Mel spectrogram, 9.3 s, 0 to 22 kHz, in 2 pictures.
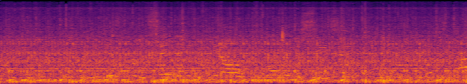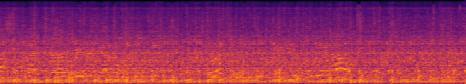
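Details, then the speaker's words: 1980 Chrysler 45 hp outboard (Starcraft boat) brought in for crank-no-start after coil packs replaced and points found faulty earlier; with new L82C plugs it started and settles into a steady, even idle, no misses or knocks. Owner likely skipped the fast-idle warm-up lever. "so wow you know i almost wish there was something wrong with it"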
